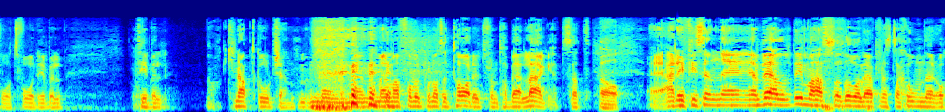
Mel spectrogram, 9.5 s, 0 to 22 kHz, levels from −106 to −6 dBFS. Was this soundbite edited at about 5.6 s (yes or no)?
no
